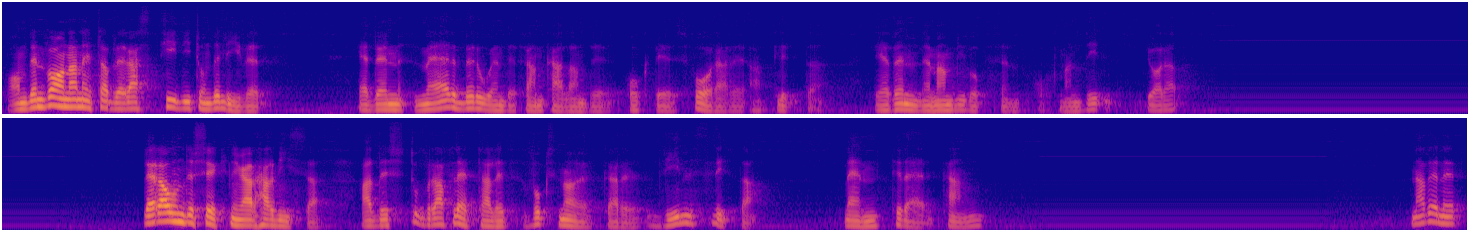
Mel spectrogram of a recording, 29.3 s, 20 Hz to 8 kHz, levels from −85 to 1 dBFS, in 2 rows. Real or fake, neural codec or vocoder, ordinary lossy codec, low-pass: fake; codec, 16 kHz, about 1 kbps, DyCAST, with the encoder's durations; none; 7.2 kHz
